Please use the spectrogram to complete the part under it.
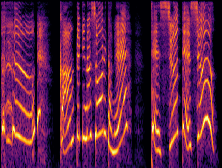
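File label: WIN, Japanese, Voice; GF Alarm; M1873Mod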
